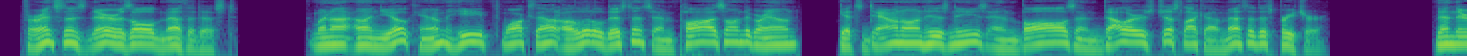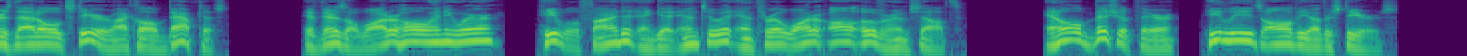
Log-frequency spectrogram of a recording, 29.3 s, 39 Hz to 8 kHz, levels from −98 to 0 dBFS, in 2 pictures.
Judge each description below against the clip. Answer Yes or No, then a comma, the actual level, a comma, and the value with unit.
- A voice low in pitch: Yes, low, 125 Hz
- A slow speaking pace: No, average, 145 wpm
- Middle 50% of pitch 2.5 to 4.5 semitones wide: No, wide, 5.5 semitones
